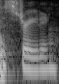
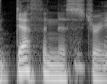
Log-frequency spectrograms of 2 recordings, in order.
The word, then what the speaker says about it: defenestrating: Denifistrating. No, defenestrating. Exactly. You said denifa.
